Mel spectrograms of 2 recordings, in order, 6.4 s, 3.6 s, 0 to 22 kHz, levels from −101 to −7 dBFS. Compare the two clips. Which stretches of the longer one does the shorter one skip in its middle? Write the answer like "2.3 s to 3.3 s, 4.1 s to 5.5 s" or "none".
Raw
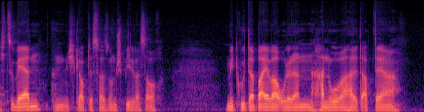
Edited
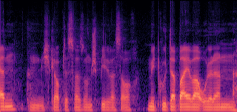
2.5 s to 3.3 s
